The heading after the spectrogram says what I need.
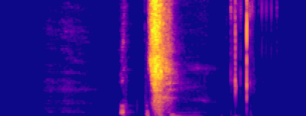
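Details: Sneezing: a quick inward gasp, then a loud explosive sneeze with a voiced tail, followed by two smaller sharp sneezes; a short sneezing fit.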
